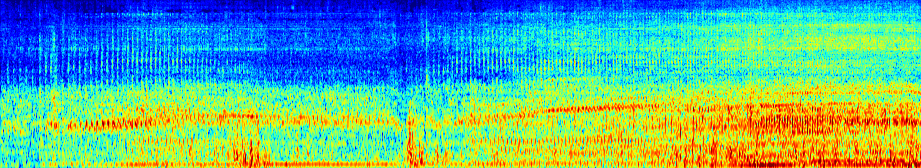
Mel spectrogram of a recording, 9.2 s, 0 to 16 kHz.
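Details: Yamaha Fazer 250, 2005/06, over 115,000 km, new noise this week; loud regular knocking under the engine note, climbing with revs; confirmed worn connecting rod, replaced with a TXK rod; connecting rod knock.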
